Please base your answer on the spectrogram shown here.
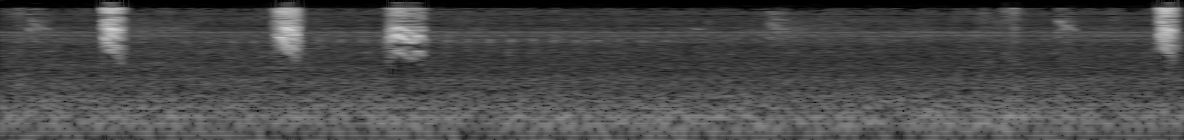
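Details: Double-collared seedeater female giving calls meant to excite males into singing: short piercing high chips, three strong notes in the first two seconds, then faint ones and a final loud chip, over steady low hiss.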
